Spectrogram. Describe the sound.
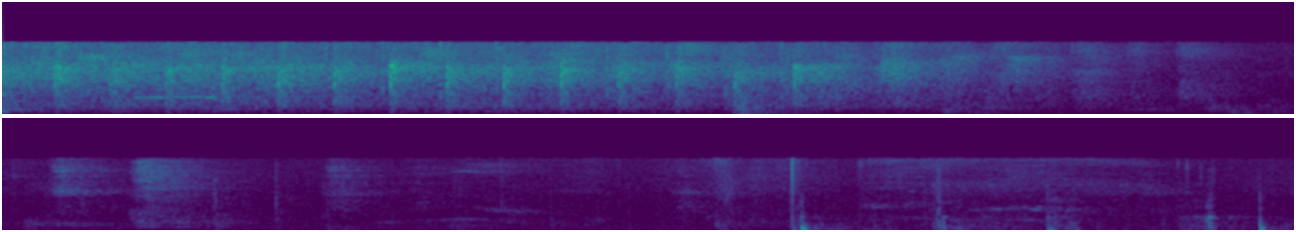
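Audience applause greets a guest speaker at a morning gathering: dense, loud clapping for several seconds that thins and fades, followed by a single voice speaking with a few scattered taps.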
